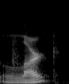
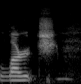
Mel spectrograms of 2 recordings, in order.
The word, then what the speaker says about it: larch: potentially going to be lark Cedar and Rosewood that's pronounced Larch it definitely could be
